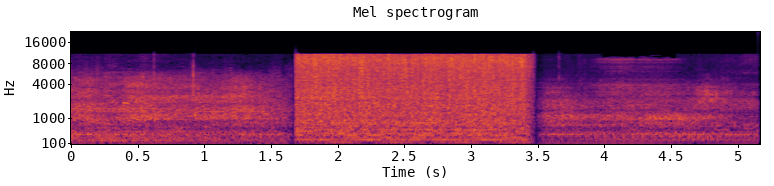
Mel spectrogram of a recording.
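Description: A Ford Tri-Motor's three nine-cylinder Pratt & Whitney radial engines and propellers drone steadily as it flies past. In the middle a louder, hissier stretch of about two seconds starts and stops abruptly. The drone then fades a little.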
